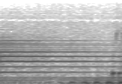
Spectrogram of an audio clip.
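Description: A clock strikes seven o'clock, its sustained bell-like ringing tones hanging steadily while soft, regular low pulses begin to beat beneath them. Quiet overall, with no voices.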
